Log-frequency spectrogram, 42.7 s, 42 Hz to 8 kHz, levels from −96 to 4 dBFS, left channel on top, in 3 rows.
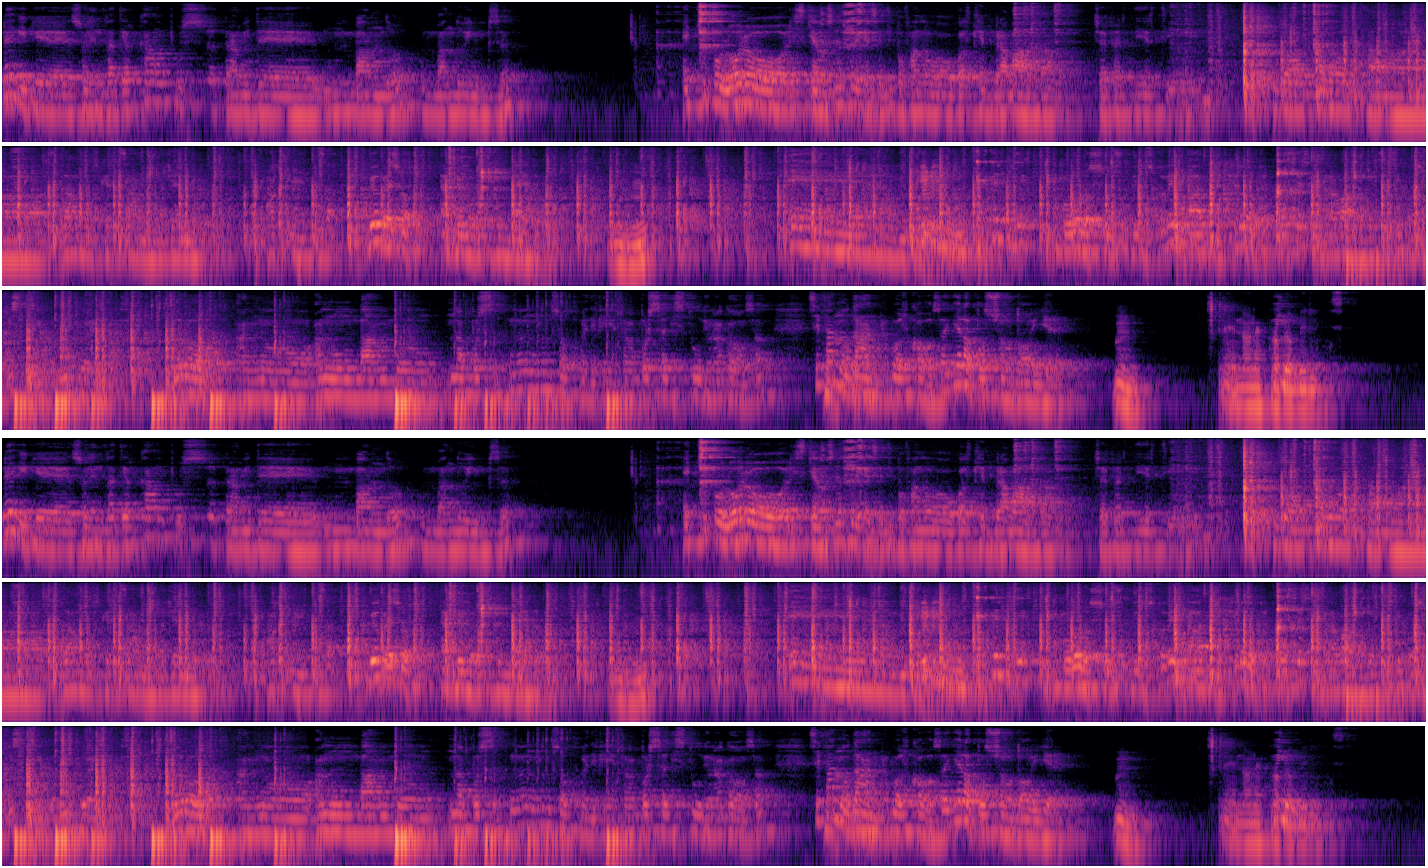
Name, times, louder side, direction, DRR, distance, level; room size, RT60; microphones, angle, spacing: voice 1, 0.0-5.1 6.8-10.6 10.9-12.2 12.7-16.5 16.9-19.7 22.1-39.1 40.5-40.7 41.1-41.5, right 1 dB, 55° left, 6.2 m, -38 dB
sound 1, 6.4-23.1, left 1 dB, 35° left, 5.5 m, -48 dB
Run, 11.8-30.6, right 3 dB, 10° right, 2.5 m, -33 dB
voice 2, 20.3-20.8 36.7-36.8 39.6-39.9 40.7-41.9, left 6 dB, 80° left, 0.5 m, -37 dB
sound 2, 27.7-28.2 28.6-29.5 30.0-30.7 31.2-31.4 32.4-34.1 34.5-34.7, equal, 15° left, 4.9 m, -32 dB
26.0 x 15.0 x 2.6 m
head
